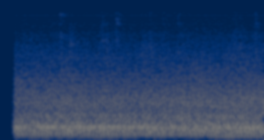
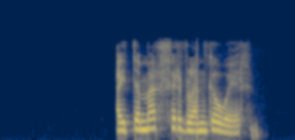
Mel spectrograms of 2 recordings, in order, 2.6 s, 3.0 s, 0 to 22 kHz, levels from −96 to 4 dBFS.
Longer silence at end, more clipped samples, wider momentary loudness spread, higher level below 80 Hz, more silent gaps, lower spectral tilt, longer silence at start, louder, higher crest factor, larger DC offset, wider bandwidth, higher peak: second, 0 s vs 0.4 s; neither; second, 1 LU vs 11 LU; second, -80 dBFS vs -56 dBFS; neither; about the same, -6 dB/octave vs -6 dB/octave; second, 0.15 s vs 1.15 s; second, -50 LUFS vs -17 LUFS; about the same, 12 dB vs 16 dB; neither; first, 16 kHz vs 7.8 kHz; second, -36 dBFS vs -2 dBFS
